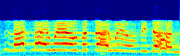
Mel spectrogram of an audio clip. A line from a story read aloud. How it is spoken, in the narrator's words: Like a wounded animal in the night, he cries out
